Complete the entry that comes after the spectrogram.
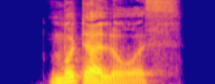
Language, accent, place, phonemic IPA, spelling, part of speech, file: German, Germany, Berlin, /ˈmʊtɐloːs/, mutterlos, adjective, De-mutterlos.ogg
- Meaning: motherless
